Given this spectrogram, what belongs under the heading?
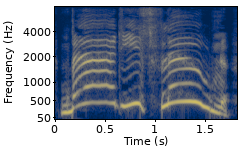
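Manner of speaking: very high, very slow drawn-out yell; wizard's yell. Acted. Wizard on a porter's back yelling the hunt, very high and slow. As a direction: stretch the call out like a hunting horn. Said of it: "a wizard yelled".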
